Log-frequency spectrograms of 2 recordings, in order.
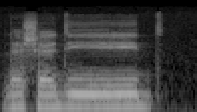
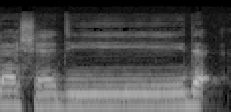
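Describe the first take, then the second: First: The final d stops flat with no bounce. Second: The final d ends with a bouncing echo. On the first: The speaker calls it wrong. "it wasn't" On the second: The speaker calls it right. "you'll see that it is kind of like a bouncing sound"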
